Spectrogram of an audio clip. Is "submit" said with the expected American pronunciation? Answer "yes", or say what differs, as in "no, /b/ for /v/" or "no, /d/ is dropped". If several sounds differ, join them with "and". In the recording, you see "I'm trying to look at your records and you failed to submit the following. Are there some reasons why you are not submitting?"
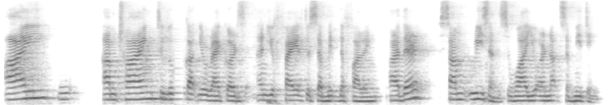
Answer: yes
